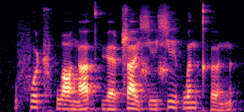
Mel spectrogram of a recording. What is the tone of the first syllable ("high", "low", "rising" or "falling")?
high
